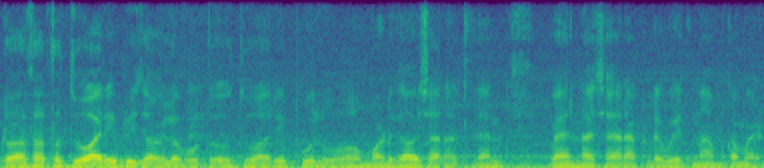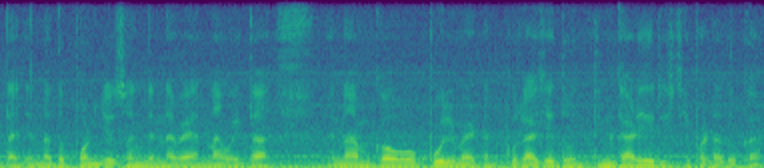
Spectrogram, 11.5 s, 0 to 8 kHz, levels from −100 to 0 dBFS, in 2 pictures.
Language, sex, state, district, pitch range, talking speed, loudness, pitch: Konkani, male, Goa, North and South Goa, 110-120 Hz, 180 wpm, -18 LUFS, 115 Hz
